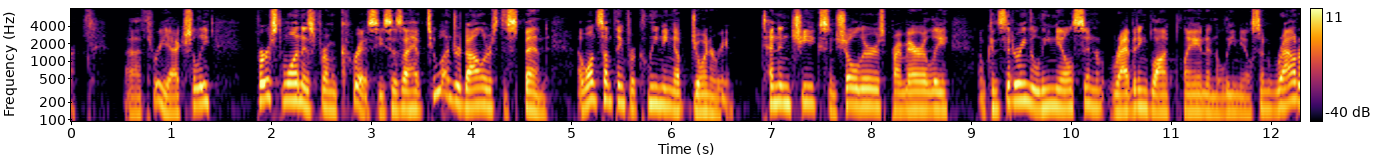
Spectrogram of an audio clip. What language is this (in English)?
English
